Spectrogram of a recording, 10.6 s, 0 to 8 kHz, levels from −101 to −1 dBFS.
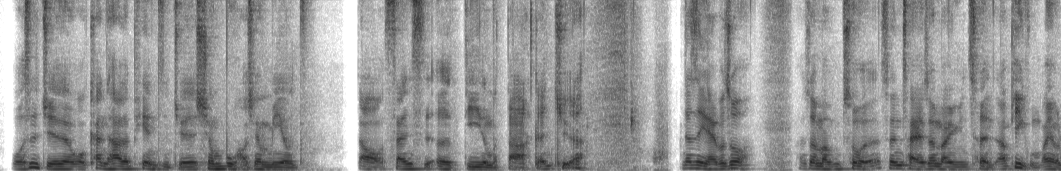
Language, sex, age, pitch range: Chinese, male, 20-39, 105-125 Hz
